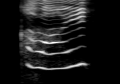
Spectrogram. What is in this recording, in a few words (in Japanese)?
かわいい, kawaii voice; ASMR; 色々なワンショット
